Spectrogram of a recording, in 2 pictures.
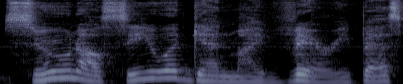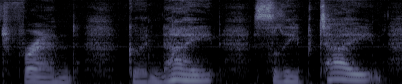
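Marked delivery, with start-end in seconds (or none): none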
